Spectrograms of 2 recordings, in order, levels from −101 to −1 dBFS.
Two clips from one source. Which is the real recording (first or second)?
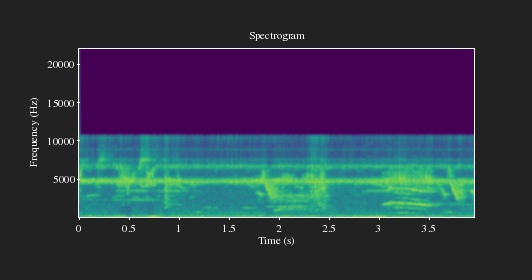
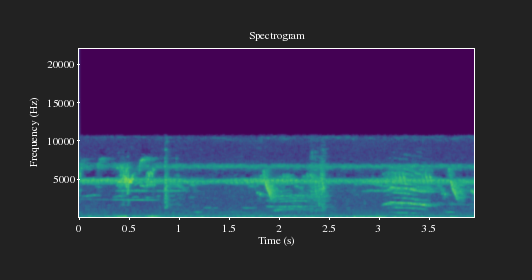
second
